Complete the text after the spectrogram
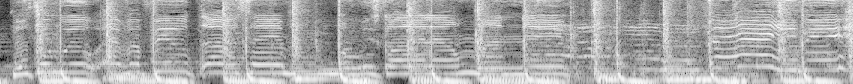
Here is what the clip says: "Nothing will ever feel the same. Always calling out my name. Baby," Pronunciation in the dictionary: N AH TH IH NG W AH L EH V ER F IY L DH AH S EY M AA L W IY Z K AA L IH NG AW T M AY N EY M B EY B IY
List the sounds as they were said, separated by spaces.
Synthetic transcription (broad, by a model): N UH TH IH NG W AH L EH V ER F IY L DH AH S EY M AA W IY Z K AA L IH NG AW M AY N EY M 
